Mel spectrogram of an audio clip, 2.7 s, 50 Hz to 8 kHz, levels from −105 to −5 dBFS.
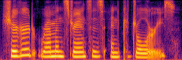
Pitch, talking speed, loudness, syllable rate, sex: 235 Hz, 90 wpm, -18 LUFS, 4.9 syllables/s, female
